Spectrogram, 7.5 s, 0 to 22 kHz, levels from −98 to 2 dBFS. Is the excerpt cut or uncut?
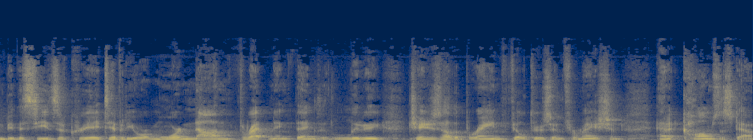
uncut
